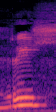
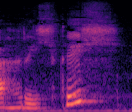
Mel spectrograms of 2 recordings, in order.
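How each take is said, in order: First: "richtig" ending in a hard K; second option richtig. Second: "richtig" ending in a soft ich-sound; first option richtig. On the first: Teacher offering two options, "richtig" with K ending. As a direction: say "richtig" as "rich-tik". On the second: Teacher offering two options, "richtig" with CH ending. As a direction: say "richtig" as "rich-tich". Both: Shown as a demonstration. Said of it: "tem duas opções".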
